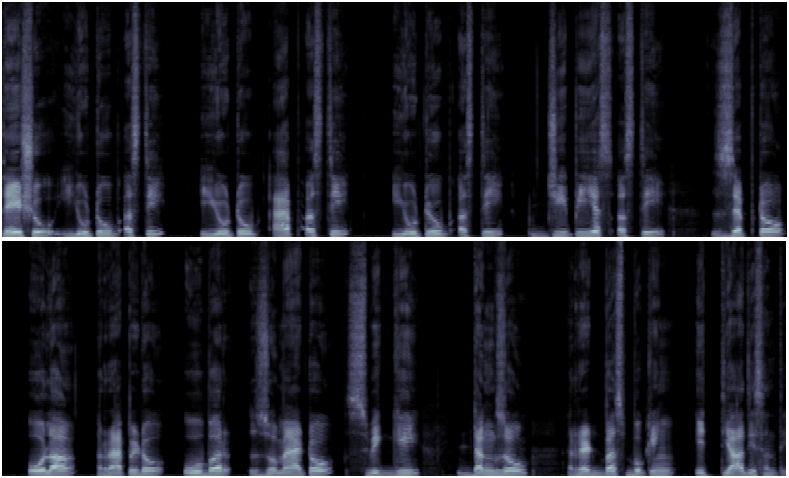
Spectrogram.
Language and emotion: Sanskrit, neutral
